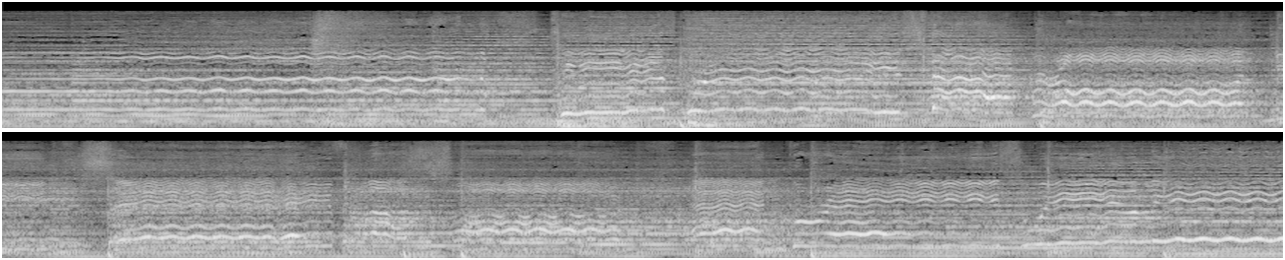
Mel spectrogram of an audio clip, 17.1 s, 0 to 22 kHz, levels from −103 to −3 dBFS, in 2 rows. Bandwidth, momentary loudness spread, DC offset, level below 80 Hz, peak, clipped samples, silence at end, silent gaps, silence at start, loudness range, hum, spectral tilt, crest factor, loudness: 16.5 kHz; 6 LU; under 0.1%; -34 dBFS; -2 dBFS; under 0.1%; 0 s; none; 0 s; 4 LU; none; -3.5 dB/octave; 16 dB; -17 LUFS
